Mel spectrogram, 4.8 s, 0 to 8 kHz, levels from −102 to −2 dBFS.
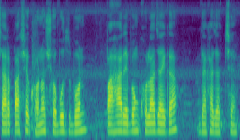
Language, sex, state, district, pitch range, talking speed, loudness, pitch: Bengali, male, West Bengal, Cooch Behar, 125-135 Hz, 135 wpm, -20 LUFS, 130 Hz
